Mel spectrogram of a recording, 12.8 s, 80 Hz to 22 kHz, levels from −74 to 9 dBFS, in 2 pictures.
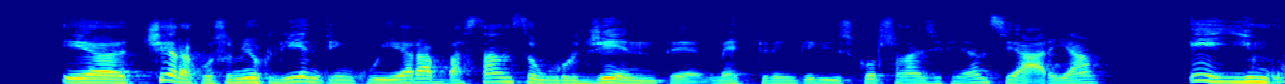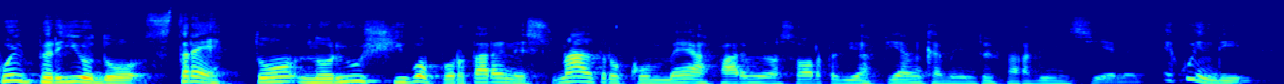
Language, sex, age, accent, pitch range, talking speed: Italian, male, 20-39, native, 140-200 Hz, 185 wpm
